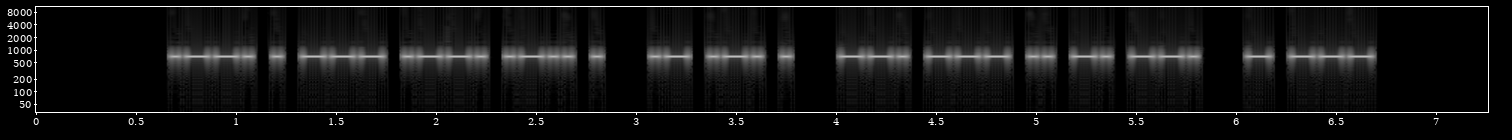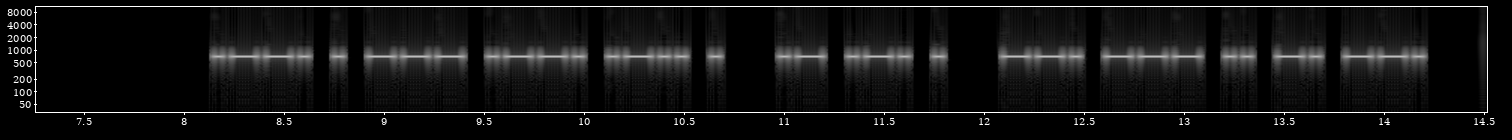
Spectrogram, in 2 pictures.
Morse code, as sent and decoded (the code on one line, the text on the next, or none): .--. --- .--. .-.. / .- .-. / --. --- .. -. --. / - --- / .--. --- .--. .-.. / .- .-. / --. --- .. -. --.
PEOPLE ARE GOING TO PEOPLE ARE GOING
